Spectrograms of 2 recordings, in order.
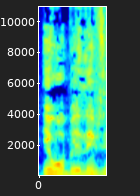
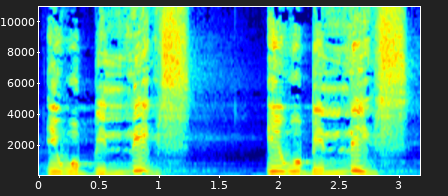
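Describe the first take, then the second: First: Said in the usual way. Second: Very slow, stretched "believes"; stress on believes. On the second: Shown as a demonstration. Preacher repeating John three to the congregation, drawn-out "believes". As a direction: dwell on "believes", rising high then falling. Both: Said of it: "believing is the emphasis".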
